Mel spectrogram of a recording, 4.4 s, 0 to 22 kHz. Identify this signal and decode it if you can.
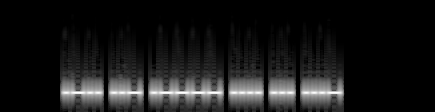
Morse code, heard as a keyed tone, about 31 wpm, 700 Hz. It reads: LU1HSV
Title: DXCC-100 Call Signs - 6 Characters - 30wpm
